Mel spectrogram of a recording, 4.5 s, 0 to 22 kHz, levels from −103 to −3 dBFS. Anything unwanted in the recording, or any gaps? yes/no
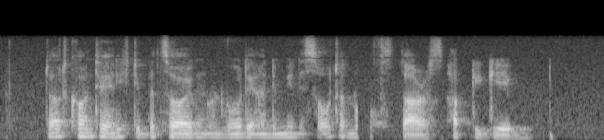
yes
